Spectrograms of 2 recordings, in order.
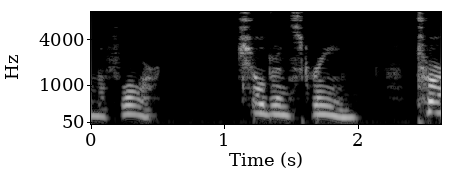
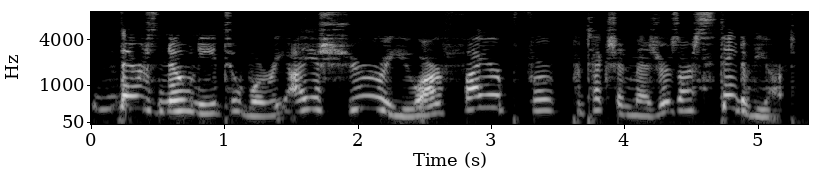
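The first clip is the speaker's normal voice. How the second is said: pompous reassurance; 6 semitones higher than usual. A narrator's reading. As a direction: reassure him with pompous confidence. Director reassuring Hale.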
